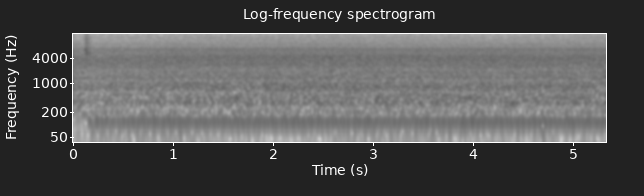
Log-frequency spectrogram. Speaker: Looks like everything is working properly here. Alright. Great. I think that's going to turn out just fine.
